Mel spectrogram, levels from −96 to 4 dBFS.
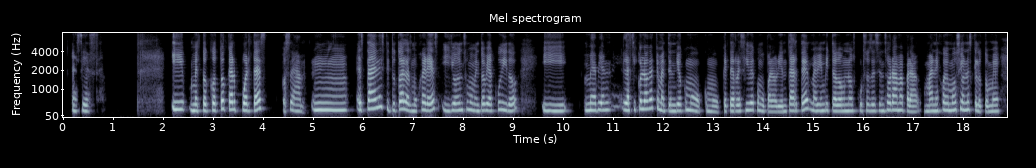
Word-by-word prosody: Así 225 +1 -4
es. 215 +1 -7 1.5
Y 275 -2 +2
me 230 -2 +2
tocó 235 +1 +2
tocar 275 -2 +3
puertas. 250 +6 +4 0.3
O - - -6
sea, 220 -7 -5 0.2
mm, 255 -1 +3 0.2
está 295 +3 +4
el 335 - +2
Instituto 285 -8 0
de 285 - +6
las 250 -4 +2
Mujeres 250 +7 0
y 230 -4 -4
yo 245 0 +1
en 255 - -1
su 275 - -8
momento 235 -3 -1
había 235 -1 +2
acudido 240 +2 -2 0.4
y 225 -1 -2 0.3
me 245 0 +2
habían 255 +1 -1 0.2
la 250 -1 +5
psicóloga 290 +5 +2
que 315 - -2
me 240 - +1
atendió 220 +1 -1
como 225 -4 -1
como 200 -4 -5
que 210 - -3
te 215 +1 +2
recibe 250 +4 0
como 230 -5 -4
para 200 -1 -2
orientarte, 230 +8 +1
me 250 -4 -4
había 225 - -1
invitado 225 -2 0
a - - +3
unos 225 0 -1
cursos 230 0 -7
de 225 0 -2
sensorama 250 +2 0
para 200 -2 -1
manejo 220 +3 -1
de 250 - +2
emociones 260 +2 0
que 255 - -2
lo 205 -3 -2
tomé 210 +2 -3
240 Hz, 170 wpm, -23 LUFS, 220-255 Hz, 1.5 s, de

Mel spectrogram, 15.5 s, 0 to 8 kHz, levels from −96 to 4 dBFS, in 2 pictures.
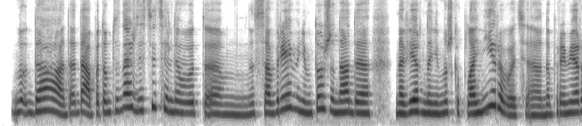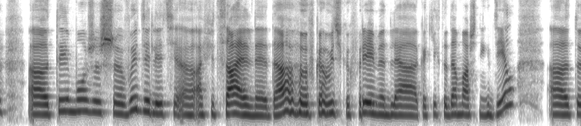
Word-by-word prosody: Ну 225 0 -5
да-да-да. 220 -3 0
Потом, 220 +3 -4
ты 255 - -8
знаешь, 320 +3 0
действительно, 255 -3 -4
вот, 215 0 -4
ам, 190 -1 -4
со 210 +2 -2
временем 250 -1 -2
тоже 285 0 -2
надо, 220 -2 +1 0.3
наверно, 215 +2 +3
немножко 220 +3 -3
планировать, 220 - 0
а. 175 -1 -4
Например, 215 +5 -2 0.3
а 190 -1 +4
ты 245 +6 -2
можешь, 235 -2 +1
э, 200 -1 +1
выделить, 210 -4 0
а, 185 -1 -2
официальное, 185 -2 +4
да, 190 +9 +5
в 205 -3 +3
в, 195 - -11
кавычках, 205 -3 -1
"время" 200 -3 +4
для 175 -2 0
каких-то 180 +3 -7
домашних 180 -1 -2
дел. 335 - -2 0.4
А, 190 -1 +1
то 185 +1 -3
210 Hz, 135 wpm, -22 LUFS, 190-235 Hz, 0.4 s, да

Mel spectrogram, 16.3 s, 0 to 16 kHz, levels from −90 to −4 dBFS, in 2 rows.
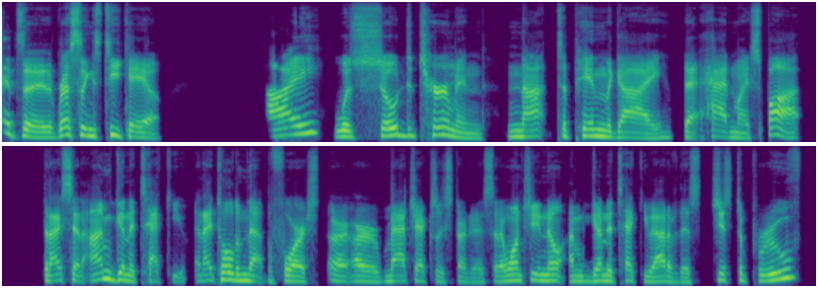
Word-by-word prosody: It's 255 -8 -2
a 140 -5 +4
wrestling's 185 +2 +3
TKO. 155 -8 +1 1.1
I 215 +10 +3
was 155 -1 +1
so 185 +7 +3
determined 170 - 0 0.2
not 155 +2 0
to 175 - -1
pin 170 +2 +1
the 150 - +1
guy 130 -1 0
that 135 -2 0
had 150 -3 -1
my 125 -3 -3
spot, 200 - +1 0.5
that - - +1
I - - +4
said, - - +1
"I'm 205 - +2
gonna 160 -5 +2
tech - - -4
you." 125 -4 -12
And 150 - -4
I 160 - +3
told 180 0 +1
him 160 0 0
that 150 -1 0
before 135 +2 -1
our - - +3
s 130 - -9
our 140 -4 -1
our 135 -2 0
match 140 +2 -1
actually 135 -2 -3
started. 115 0 -7
I - - -10
said, 120 +3 -5
"I - - +1
want 155 +3 0
you 175 - +2
to 155 - -1
know 155 0 +1
I'm 135 0 -3
gonna 145 0 +1
tech 145 0 -3
you 130 - -2
out 135 +1 +2
of 120 -3 -5
this, 120 -1 -7
just 170 -1 -2
to 170 - -1
prove 170 - 0
150 Hz, 200 wpm, -23 LUFS, 135-170 Hz, 1.1 s, a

